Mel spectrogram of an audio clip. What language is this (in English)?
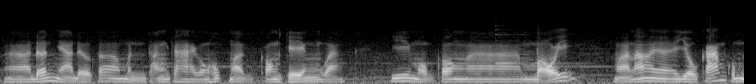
Vietnamese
